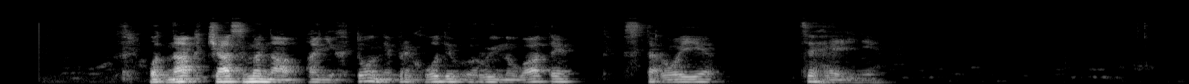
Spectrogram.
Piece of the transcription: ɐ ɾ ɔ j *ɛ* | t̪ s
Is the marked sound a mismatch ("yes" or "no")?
yes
